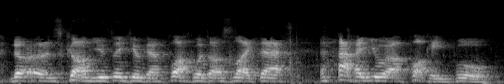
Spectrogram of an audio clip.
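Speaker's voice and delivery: mocking bad-guy voice; scornful enemy trooper. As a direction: sneer at a feeble trick between laughs. Enemy mocks the spider illusion.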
